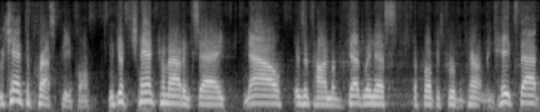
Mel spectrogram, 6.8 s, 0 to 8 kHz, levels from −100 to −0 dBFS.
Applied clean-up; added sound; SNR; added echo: neural separator model SepFormer DNS4.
